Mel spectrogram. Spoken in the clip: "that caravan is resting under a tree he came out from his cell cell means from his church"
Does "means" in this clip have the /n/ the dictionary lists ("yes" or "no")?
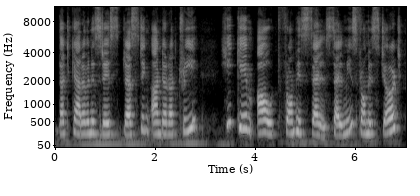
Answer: no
